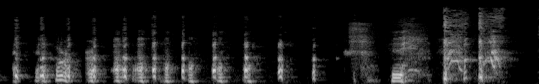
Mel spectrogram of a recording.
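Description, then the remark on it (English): Loud coughing in several harsh bursts, preceded by a rapid run of breathy, rhythmic laughter that breaks into the coughs near the end. No speech. “I didn't mean to cough, but oh my gosh.”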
